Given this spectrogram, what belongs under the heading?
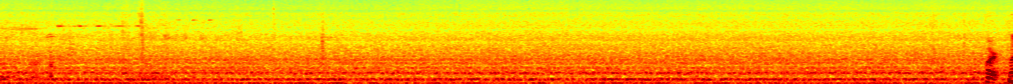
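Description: Honey bees from an opened backyard hive hum in a steady low drone that fills the air throughout, fairly faint and constant, with a couple of soft knocks near the end.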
